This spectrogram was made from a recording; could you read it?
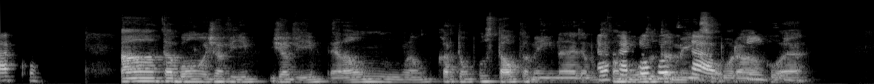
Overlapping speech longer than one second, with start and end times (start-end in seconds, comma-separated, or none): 6.0-8.1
